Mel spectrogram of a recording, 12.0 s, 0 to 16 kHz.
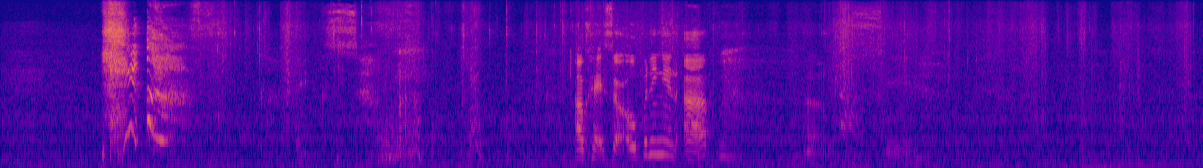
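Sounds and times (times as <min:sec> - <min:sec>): bag rustling: 0:02.0 - 0:12.0
backpack zipper opening: 0:03.6 - 0:05.2.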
